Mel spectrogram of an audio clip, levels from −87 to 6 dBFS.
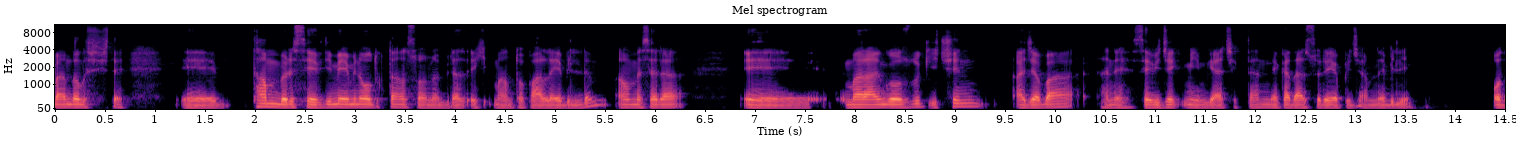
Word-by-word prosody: ben 105 +1 +2
dalış, 105 0 +2
işte, - - -5 0.6
eee, 85 -1 0 0.3
tam, 120 -2 +2
böyle, 100 +1 +8
sevdiğime 105 0 +3
emin 105 0 +4
olduktan 105 0 +2
sonra 90 -3 -4
biraz 85 -2 -2
ekipman 90 -1 -6
toparlayabildim 90 - -2
ama 100 - -1
mesela, 100 +1 0 0.6
eee, 90 -2 +1 0.5
marangozluk 100 +3 +4
için 125 +6 -4 0.3
acaba, 100 +4 +2 0.3
hani, 90 -1 -5
sevecek 95 +1 0
miyim 95 -2 -3
gerçekten? 95 +1 -3
Ne 95 - -1
kadar 90 0 +2
süre 90 0 -1
yapacağım? 90 0 -3
Ne 85 +1 -2
bileyim. - - -4 0.8
O - - +3
100 Hz, 125 wpm, -24 LUFS, 90-105 Hz, 0.8 s, böyle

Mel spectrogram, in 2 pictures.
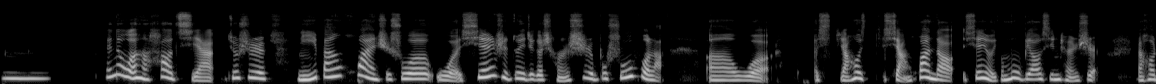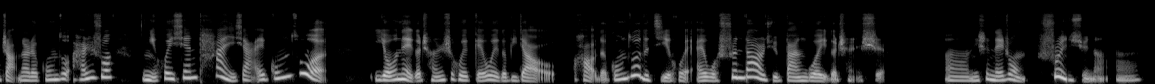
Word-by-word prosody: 嗯。 270 -1 0 0.5
诶 345 - 0
那 435 -3 +2
我 330 - +6
很 275 -5 +6
好 305 +7 +1
奇 235 -7 -4
啊， 165 -1 0
就 300 - 0
是 290 -3 +2 0.3
你 210 0 +6
一 270 - +7
般 350 +4 +2
换 390 - +2
是 230 +1 -4
说， 255 +1 +3
我 195 -4 0
先 345 +4 +3
是 315 - +2
对 270 +2 +1
这 235 - -1
个 215 - +1
城 170 -5 -4
市 260 +6 -1
不 255 +4 -3
舒 310 +8 +2
服 315 -10 +2
了， 210 - -3 0.4
呃， 195 -1 0
我， 195 -2 +1 0.5
呃 - - -7 0.2
然 - - -1
后 285 - +4 0.2
想 - - -2
换 330 -4 +5
到 205 -6 +3
呃 - - -5
先 295 - -1
有 275 - +4
一 - - -3
个 205 - -6
目 280 +5 +4
标 240 -1 0
新 230 0 0
城 180 -6 -4
市， 205 +3 -5 0.4
然 185 - -4
后 225 - +1
找 200 - -3
那 190 - -3
儿 185 - 0
的 180 - -1
工 210 +5 0
作。 250 +1 -1
还 225 +3 -1
是 290 - +3
说 330 +1 0 0.3
你 200 -5 +3
会 260 +6 +2
先 305 +5 0
看 340 - -1
一 - - -3
下， 195 +2 -5
诶， 220 +4 -2
工 275 +6 -1
作 475 +4 +3 0.4
有 205 +1 +2
哪 240 - +5
个 165 - -1
城 190 0 -3
市 225 +4 -5
会 210 -3 0
给 170 - -5
我 210 - +2
一 180 - -3
个 165 - -2
比 175 0 -7
较 - - -2
好 - - -4
的 - - -6
工 225 +4 +2
作 420 +10 +3
的 235 - +3
机 165 -5 -3
会。 175 +4 -5
诶， 170 - -1
我 165 -2 -1
顺 315 - +2
道 340 +1 +2
儿 280 -8 +4
去 185 -5 -4
搬 175 0 -2
过 165 -2 +2
一 - - -1
个 - - -4
城 - - -7
市。 485 - -6 0.6
嗯， 180 -2 -4
你 180 - -2
是 240 - -3
哪 190 -2 +3
种 230 - -1
顺 320 - +2
序 200 - -6
呢？ - - -7
嗯。 95 +2 -7
230 Hz, 275 characters per minute, -23 LUFS, 190-285 Hz, 0.6 s, 一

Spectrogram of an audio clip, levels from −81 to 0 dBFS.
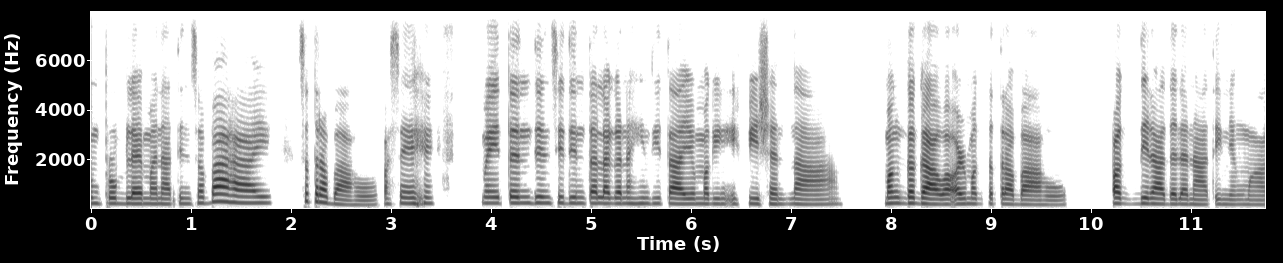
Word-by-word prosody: yung 230 - -6
problema 215 -1 0
natin 210 +1 -5
sa 240 - -2
bahay, 250 -3 +3 0.2
sa - - -4
trabaho 185 -10 -1
kasi 225 +1 -4 0.5
may 240 0 +2
tendency 245 0 -1
din 235 -1 -4
talaga 225 -1 +1
na 225 - -4
hindi 225 0 -9
tayo 210 -1 +3
maging 210 -1 -4
efficient 210 -1 -3
na 195 -1 -2 0.5
manggagawa 225 -4 +5
or 210 +1 +2
magtatrabaho 190 -4 -2 0.5
'pag 225 -1 +5
dinadala 205 -2 +2
natin 190 0 -4
yang 185 - -11
mga 180 0 -6
215 Hz, 135 wpm, -24 LUFS, 200-230 Hz, 0.5 s, manggagawa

